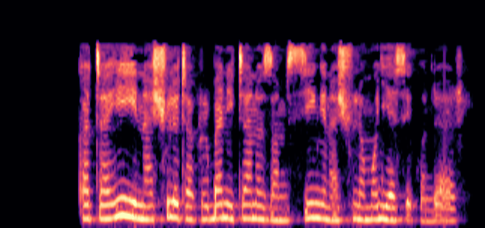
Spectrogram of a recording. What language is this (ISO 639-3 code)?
swa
